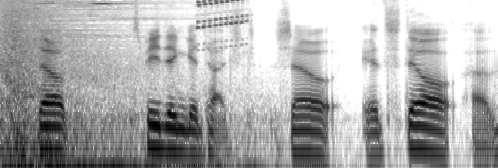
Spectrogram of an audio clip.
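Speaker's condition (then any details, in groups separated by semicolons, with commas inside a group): Cerebral palsy; affects gait and walking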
